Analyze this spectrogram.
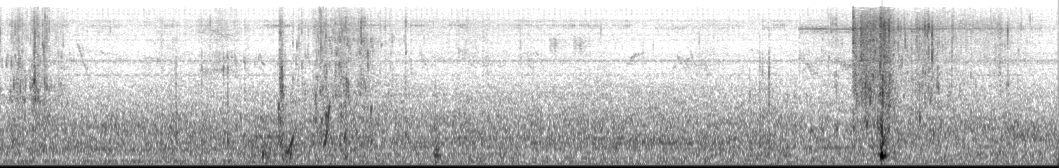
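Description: A hooked carp splashing at the water's surface as it is played in toward the landing net: a few short splashes, then one sharper, louder splash near the end, over a steady background hiss.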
